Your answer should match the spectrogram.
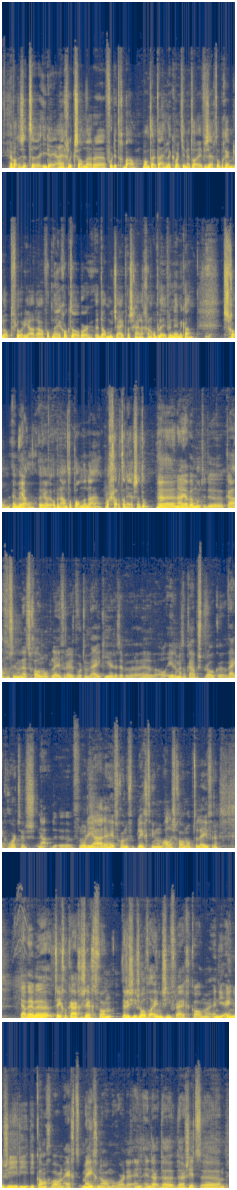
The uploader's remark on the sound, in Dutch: Een van de events op de Floriade Expo-terrein vond plaats op 24 augustus: het Floriade Hub Café. Een live-radioprogramma vanuit de Green Innovation Hub in The Natural Pavilion met muziek en aansprekende gasten uit de wereld van tech en innovatie.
